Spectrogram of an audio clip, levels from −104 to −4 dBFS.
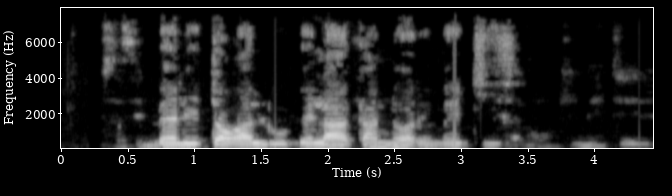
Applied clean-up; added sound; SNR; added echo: none; none; none; none.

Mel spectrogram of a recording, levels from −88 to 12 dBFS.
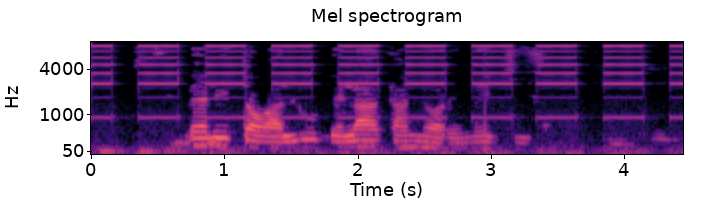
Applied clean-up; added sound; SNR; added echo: none; Alarm; 5 dB; none.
